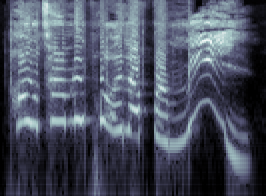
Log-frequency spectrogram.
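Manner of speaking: high, loud comic reveal; punchline shouted high; shocked exclamation. Retold or imitated. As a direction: cry it out in mock dismay.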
